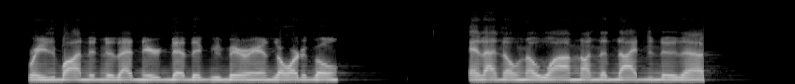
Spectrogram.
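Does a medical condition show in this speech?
Yes: laryngectomy, total laryngectomy with electrolarynx; robotic electric wand voice, hard to understand at first, talking effortful, wand not hard to learn.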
